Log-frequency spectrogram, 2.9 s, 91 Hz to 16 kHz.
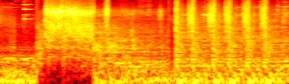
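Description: An American Browning 12.7 mm heavy machine gun fires from the roof of an armored vehicle in loud, rapid repeated bursts, close and powerful, with a short pause between strings of shots.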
